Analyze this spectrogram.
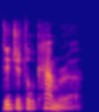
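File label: "digital camera", en, British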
